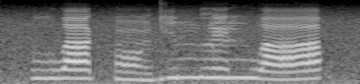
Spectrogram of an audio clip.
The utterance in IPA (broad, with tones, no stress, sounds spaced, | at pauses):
l w a˦ k ɔ̃˨˩ ɡ i˦ m l ẽ˦ n w a˨˦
